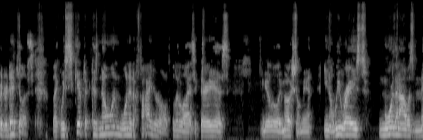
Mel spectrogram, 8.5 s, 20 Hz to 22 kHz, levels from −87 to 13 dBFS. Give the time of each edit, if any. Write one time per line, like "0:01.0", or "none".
0:03.4
0:06.3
